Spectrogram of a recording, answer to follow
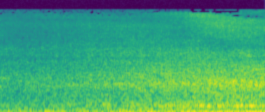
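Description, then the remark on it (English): Steady roar of road traffic, with a low rumble and broad hiss that swells slightly as cars pass by. No voices. “certainly there are quite a few cars here”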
